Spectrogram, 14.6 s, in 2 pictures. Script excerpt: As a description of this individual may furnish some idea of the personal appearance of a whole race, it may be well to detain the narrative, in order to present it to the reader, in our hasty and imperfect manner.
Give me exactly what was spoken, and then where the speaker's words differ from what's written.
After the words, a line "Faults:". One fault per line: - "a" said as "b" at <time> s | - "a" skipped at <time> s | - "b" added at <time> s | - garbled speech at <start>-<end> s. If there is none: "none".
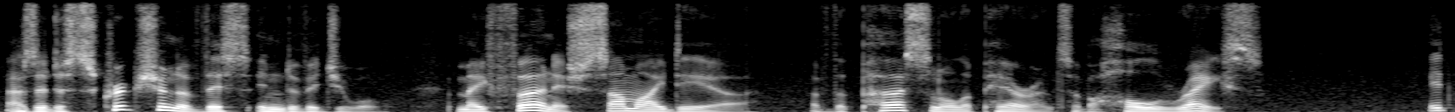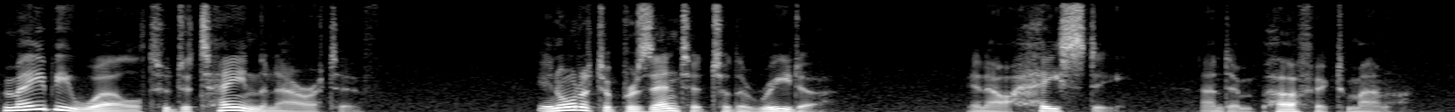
As a description of this individual may furnish some idea of the personal appearance of a whole race, it may be well to detain the narrative, in order to present it to the reader, in our hasty and imperfect manner.
Faults:
none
